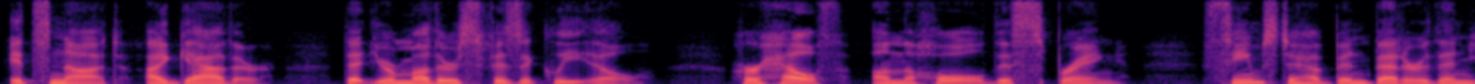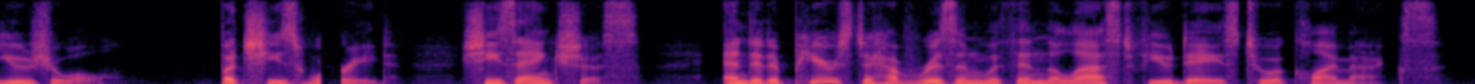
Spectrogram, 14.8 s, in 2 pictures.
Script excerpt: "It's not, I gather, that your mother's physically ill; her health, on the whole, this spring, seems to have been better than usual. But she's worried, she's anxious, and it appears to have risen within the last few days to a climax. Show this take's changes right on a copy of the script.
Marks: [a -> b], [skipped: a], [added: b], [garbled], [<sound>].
"It's not, I gather, that your mother's physically ill; her health, on the whole, this spring, seems to have been better than usual. But she's worried, [dropout] she's anxious, and it appears to have risen within the last few days to a climax.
